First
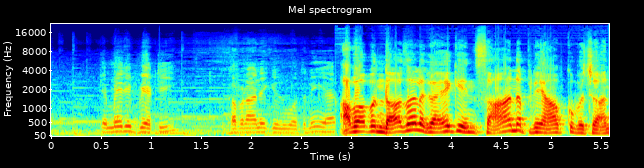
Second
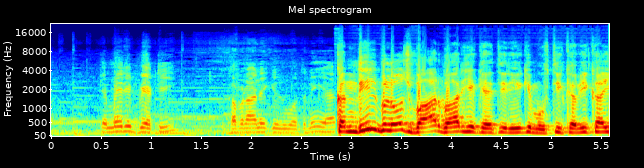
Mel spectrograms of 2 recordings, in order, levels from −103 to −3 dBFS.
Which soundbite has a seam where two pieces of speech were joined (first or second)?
second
